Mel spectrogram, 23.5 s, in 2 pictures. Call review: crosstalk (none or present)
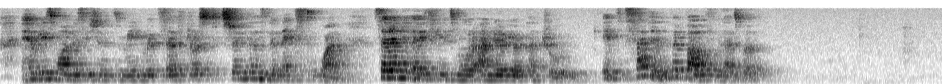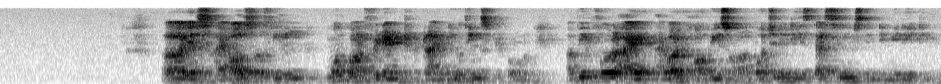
none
